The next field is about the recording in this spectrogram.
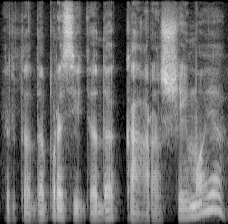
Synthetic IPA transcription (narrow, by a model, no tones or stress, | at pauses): ɪɾt̪ɐd̪ɐpɾɐsʲɪd̪ʲɛd̪ɐkɑːɾɐ̰sʃʲɛɪmoːjɛ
